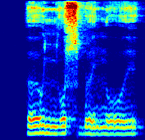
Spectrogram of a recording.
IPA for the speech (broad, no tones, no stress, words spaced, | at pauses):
əʊ̯ ɲoɬ ɓəɪ̯noɪ̯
